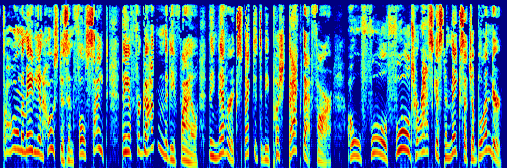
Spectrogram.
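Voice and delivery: high-pitched exultant squire. A narrator's reading. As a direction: crow over the enemy's blunder. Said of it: "shouted the squire exultantly".

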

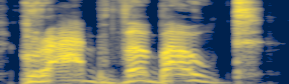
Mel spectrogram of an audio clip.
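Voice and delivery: high, drawn-out cry; yell. A narrator's reading. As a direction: yell it high and stretch each word. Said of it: "they both yelled".

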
